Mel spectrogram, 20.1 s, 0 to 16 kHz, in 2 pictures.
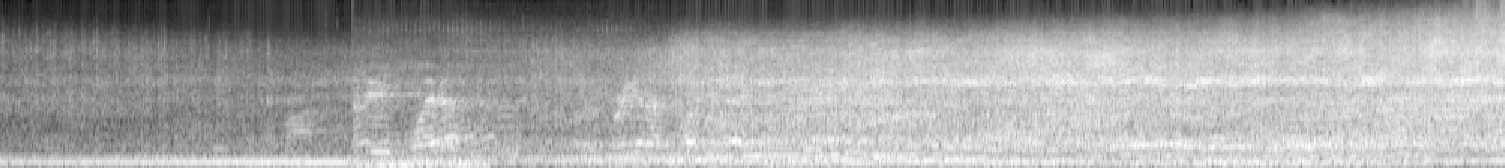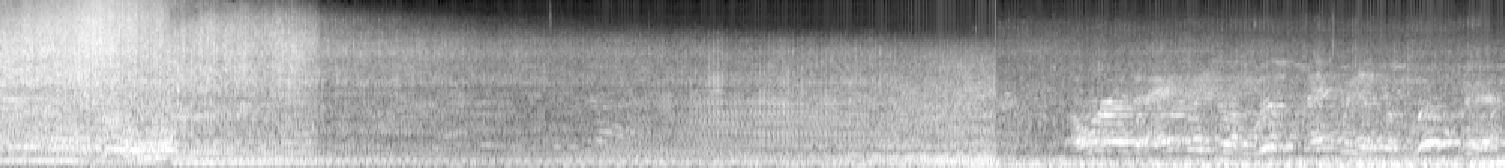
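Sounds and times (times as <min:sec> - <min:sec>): drag car engines at full throttle: 0:00.0 - 0:20.0.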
